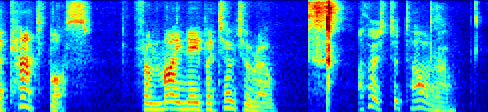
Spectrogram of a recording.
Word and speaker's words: Totoro: The consonant and vowel together pieces that make up words are all pronounced the same length, so it's Totoro.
